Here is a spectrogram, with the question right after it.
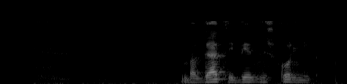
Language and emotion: Russian, neutral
